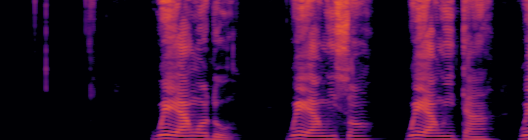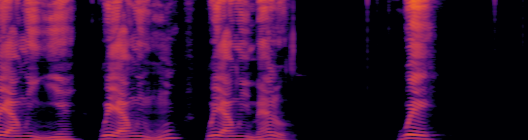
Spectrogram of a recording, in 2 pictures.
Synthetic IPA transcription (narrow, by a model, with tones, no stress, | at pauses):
we˦˨a˧ŋɔ̃˧do˨ | we˦˨a˧w̃ĩ˦sɔ̃˦ | we˦˨a˧wĩ˦tã˧˨ | we˦˨a˨˧wʷĩ˦˨ɲĩ˨ɛ̃˨ | we˦˨a˧wʷĩ˦˨ɦũ˨˦ | we˦˨a˨˧w̃ĩ˦˨mɛ̃˨˦lo˨ | we˦˨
